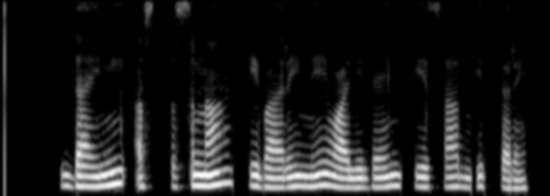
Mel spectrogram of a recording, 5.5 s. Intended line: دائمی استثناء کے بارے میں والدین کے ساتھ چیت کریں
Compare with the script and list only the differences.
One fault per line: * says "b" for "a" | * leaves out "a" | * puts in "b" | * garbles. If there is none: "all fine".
all fine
